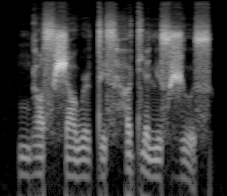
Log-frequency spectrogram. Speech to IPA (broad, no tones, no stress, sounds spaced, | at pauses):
ŋ ɡ ɑ s ʃ ɑ w ə˞ t ɪ s h ʌ tʲ ɑ lʲ ʊ s ʒ ʊ s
